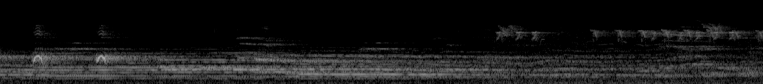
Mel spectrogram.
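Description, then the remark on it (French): In Canada at dawn in late March 2007, amid a spring chorus of birdsong, an American crow gives two quick, harsh caws near the start, cutting over long, wavering howls exchanged between two wolf packs. Faint high bird chirps follow later. “Une corneille d'Amérique.”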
